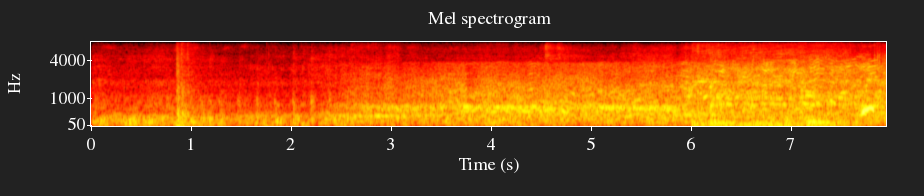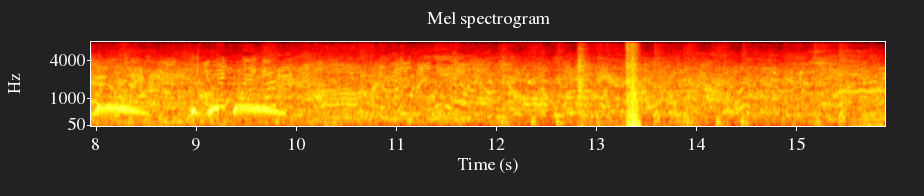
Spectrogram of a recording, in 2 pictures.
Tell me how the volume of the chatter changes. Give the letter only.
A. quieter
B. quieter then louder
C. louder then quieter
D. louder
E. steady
E.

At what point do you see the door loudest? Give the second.
13 s.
